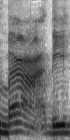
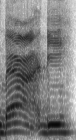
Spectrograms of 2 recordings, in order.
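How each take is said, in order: The two takes are said the same way.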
